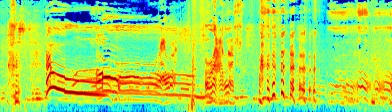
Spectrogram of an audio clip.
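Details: Male Chihuahua learning to howl: one drawn-out howl that falls and wavers, then a run of quick, choppy barks and yips as he reverts to his natural barking.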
